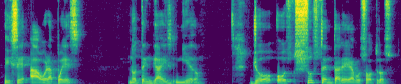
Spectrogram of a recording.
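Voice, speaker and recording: A man's voice: lowish voice, a little mellow. A man teaching a Bible study, reading verses aloud and then retelling them in casual everyday words. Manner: reads scripture aloud then paraphrases it conversationally.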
